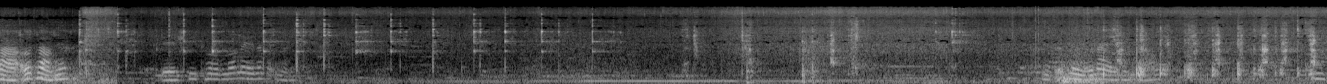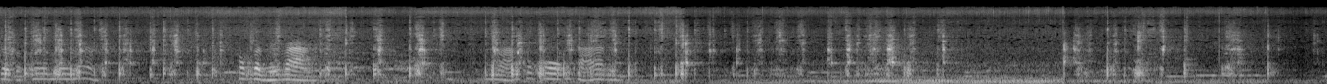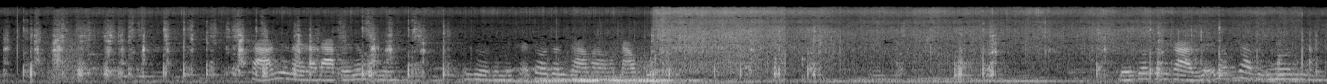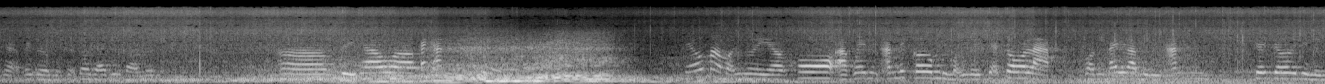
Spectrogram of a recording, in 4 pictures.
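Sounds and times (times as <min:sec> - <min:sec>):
food sizzling in oil: 0:00.0 - 0:53.0
metal tongs tapping and scraping wok: 0:00.4 - 0:23.0, 0:23.8 - 0:41.0.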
